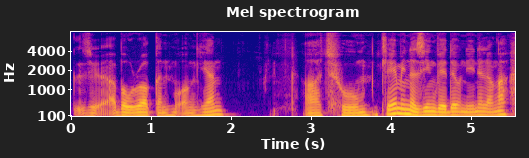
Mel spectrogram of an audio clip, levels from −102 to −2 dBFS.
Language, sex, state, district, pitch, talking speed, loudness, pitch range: Mizo, male, Mizoram, Aizawl, 110 Hz, 195 wpm, -18 LUFS, 100-125 Hz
